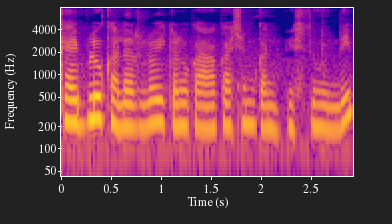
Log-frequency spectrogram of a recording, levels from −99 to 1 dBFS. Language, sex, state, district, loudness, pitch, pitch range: Telugu, female, Telangana, Mahabubabad, -18 LUFS, 205 Hz, 195-225 Hz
